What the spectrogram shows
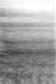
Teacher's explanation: आगे मूर्धा, तालु से भी ऊपर एक स्थान है, क्या कहते हैं, जहाँ ट कहने से जहाँ जीभ जा रही है ट, तो वो जो ऊपर स्थान है उसी को मूर्धा कहते हैं।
